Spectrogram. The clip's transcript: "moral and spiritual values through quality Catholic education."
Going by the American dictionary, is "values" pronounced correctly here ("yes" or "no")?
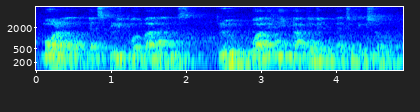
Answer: no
